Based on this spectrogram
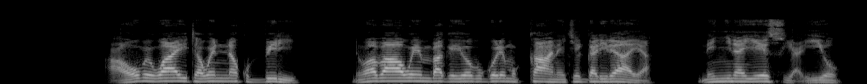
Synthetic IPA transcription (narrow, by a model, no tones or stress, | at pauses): a̰wo̞we̞waːjitawe̞nːakuβːiɾi | nʔe̞waβaːwe̞ːmbaɡe̞jo̞ːβuɡo̞le̞mukːaːne̞ːce̞ɡːaliɾaːja̰ | ne̞ɲːinaje̞suja̰lijo̞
